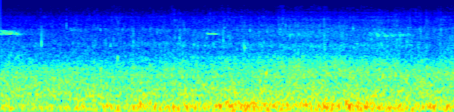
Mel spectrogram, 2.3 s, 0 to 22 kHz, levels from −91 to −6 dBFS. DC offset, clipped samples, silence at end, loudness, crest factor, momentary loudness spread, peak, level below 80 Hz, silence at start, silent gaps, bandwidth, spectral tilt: under 0.1%; under 0.1%; 0 s; -33 LUFS; 14 dB; 4 LU; -18 dBFS; -42 dBFS; 0 s; none; 18 kHz; -6 dB/octave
